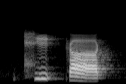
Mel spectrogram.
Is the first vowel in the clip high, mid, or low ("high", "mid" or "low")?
high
